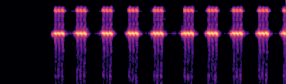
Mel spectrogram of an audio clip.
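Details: Cricket chirps for scaring off rats: after half a second of quiet, ten short, piercing chirps follow quickly, evenly spaced about a quarter second apart, with nothing else audible.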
